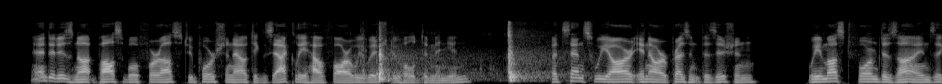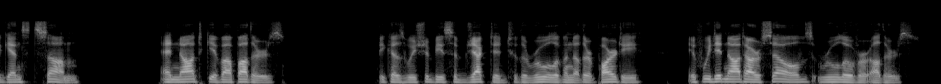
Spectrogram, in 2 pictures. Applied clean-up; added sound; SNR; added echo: none; Door / Car; 4 dB; none.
